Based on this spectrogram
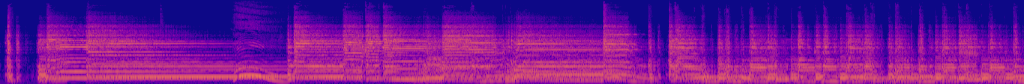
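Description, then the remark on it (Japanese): An electric guitar plays with a thick, effects-laden distorted tone, opening on sustained chords with a bending slide, then settling into steady strummed chords that ring loudly throughout, with no voices. “こうせっかくエレキギター持ってるんで弾き語りするとしたらやっぱこれだろう”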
